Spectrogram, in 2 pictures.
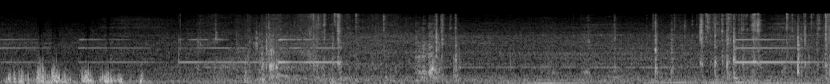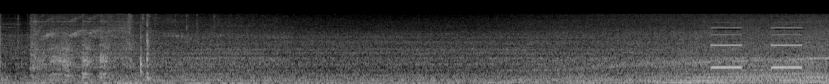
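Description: Keys jangling in the ignition and the dashboard warning chime, then the Subaru Legacy Touring Wagon's 2.0-litre EJ20 flat-four cranks and starts about eight to nine seconds in and runs steadily. Near the end the revs rise, with two short beeps.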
